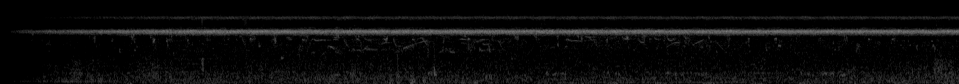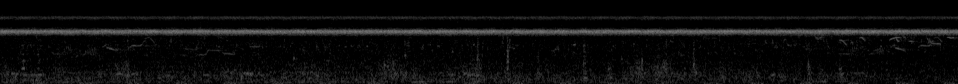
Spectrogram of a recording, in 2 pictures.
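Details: Male cricket singing while seeking to mate, with an apparently interested female nearby; he sings by rubbing his forewings together. A steady, unbroken high-pitched trill with a fainter upper overtone runs throughout, over faint background rustle.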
